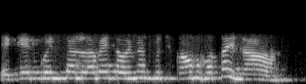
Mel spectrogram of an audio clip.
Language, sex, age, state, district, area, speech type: Maithili, female, 18-30, Bihar, Samastipur, urban, conversation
